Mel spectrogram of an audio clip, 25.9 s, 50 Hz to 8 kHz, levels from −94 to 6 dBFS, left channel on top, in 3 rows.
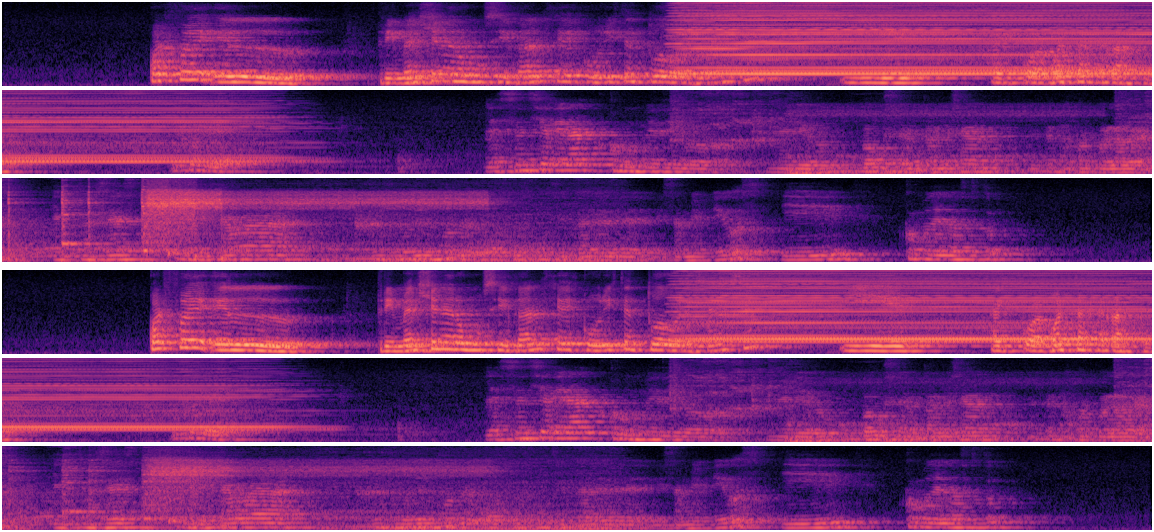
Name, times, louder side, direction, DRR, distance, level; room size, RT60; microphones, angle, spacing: voice 1, 1.1-2.2 2.8-5.7 6.3-6.8 7.4-8.7, right 2 dB, 65° right, 3 dB, 0.4 m, -21 dB
sound 1, 2.6-2.7 3.1-5.8 6.4-6.5 6.8-7.0 7.4-11.0 11.3-11.4 11.6-11.7 12.3-12.5 12.8-21.9, equal, 45° right, 1.0 m, -41 dB
Harmonica, 5.0-11.0, left 1 dB, 35° left, 0.6 m, -23 dB
voice 2, 9.9-10.5 12.2-19.5 20.0-23.7 24.0-24.7, equal, 15° left, -6 dB, 0.9 m, -34 dB
Hiss, 16.7-16.9 17.3-17.4 17.7-17.9 18.3-20.9, left 6 dB, 85° left, 0.4 m, -31 dB
4.1 x 2.2 x 3.9 m, 1.2 s
head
